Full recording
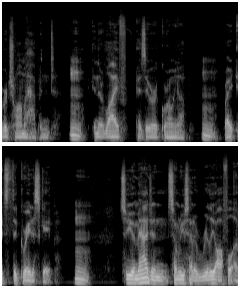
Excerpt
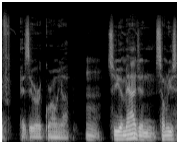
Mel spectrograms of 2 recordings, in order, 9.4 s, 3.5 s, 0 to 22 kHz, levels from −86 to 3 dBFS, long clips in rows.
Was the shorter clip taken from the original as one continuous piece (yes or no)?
no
